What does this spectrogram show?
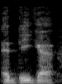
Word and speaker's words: Adega: Oh, and how do you pronounce Adega? I pronounce it Adega, but I've been good lately and been calling him.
